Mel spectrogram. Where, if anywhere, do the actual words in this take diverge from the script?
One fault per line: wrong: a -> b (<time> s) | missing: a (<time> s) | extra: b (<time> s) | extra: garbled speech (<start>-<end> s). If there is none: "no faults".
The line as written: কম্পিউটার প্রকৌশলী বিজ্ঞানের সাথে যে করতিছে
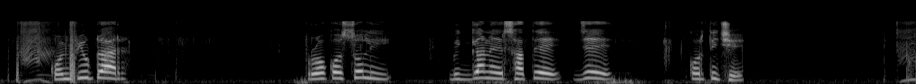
no faults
